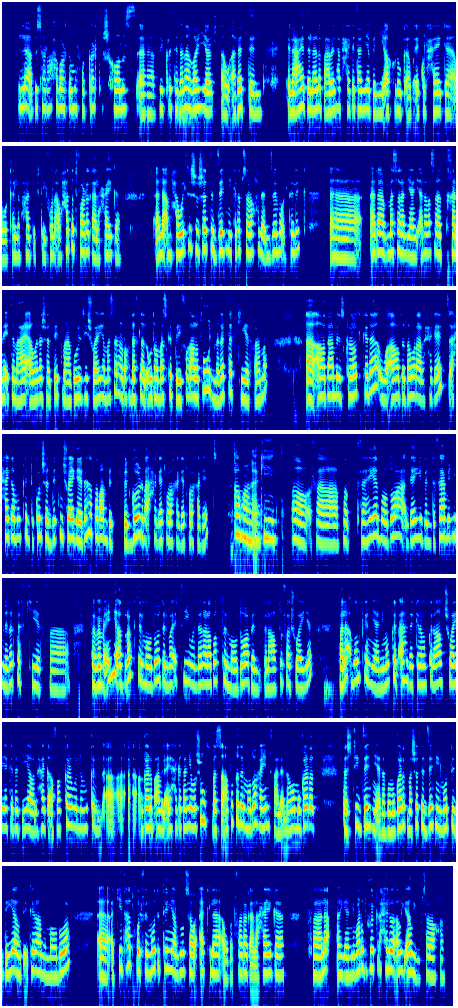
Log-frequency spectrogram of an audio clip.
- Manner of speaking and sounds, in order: in English: "Scroll"; other background noise; tapping; in English: "الMood"
- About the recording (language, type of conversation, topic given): Arabic, advice, إزاي أتعلم أتسوّق بذكاء وأمنع نفسي من الشراء بدافع المشاعر؟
